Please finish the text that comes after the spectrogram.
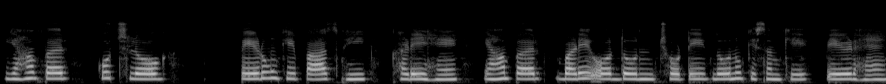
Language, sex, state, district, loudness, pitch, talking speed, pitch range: Hindi, female, Uttar Pradesh, Etah, -25 LUFS, 250 Hz, 140 wpm, 245-260 Hz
